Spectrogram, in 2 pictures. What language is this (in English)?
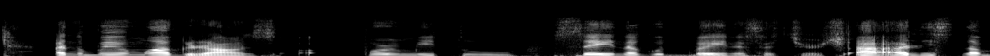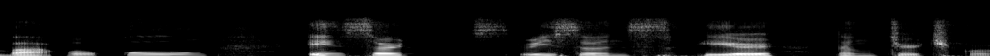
Filipino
